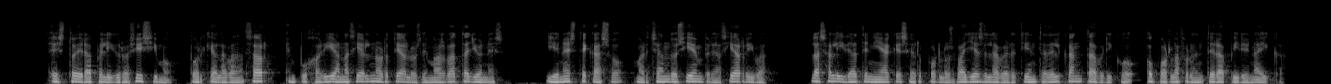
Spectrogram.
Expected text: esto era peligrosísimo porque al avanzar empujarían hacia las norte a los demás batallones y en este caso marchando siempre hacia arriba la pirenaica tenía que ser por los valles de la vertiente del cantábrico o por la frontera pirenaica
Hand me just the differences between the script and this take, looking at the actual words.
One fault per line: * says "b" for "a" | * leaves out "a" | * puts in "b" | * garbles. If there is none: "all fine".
* says "el" for "las"
* says "salida" for "pirenaica"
